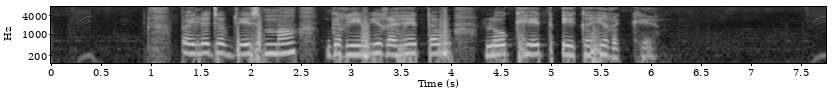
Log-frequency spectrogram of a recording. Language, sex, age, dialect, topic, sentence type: Bhojpuri, female, 18-24, Northern, agriculture, statement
